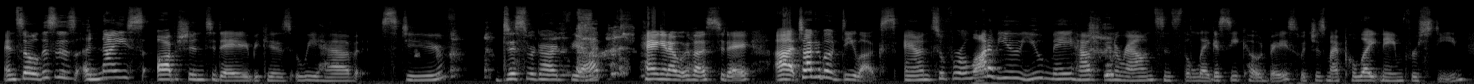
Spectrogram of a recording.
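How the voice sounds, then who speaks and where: A woman's voice: mid-range voice, normal speed, sharp tone, slight background noise. A Canadian woman hosting a casual livestream chat, playful and chatty, laughing often as she talks. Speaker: livestream host.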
